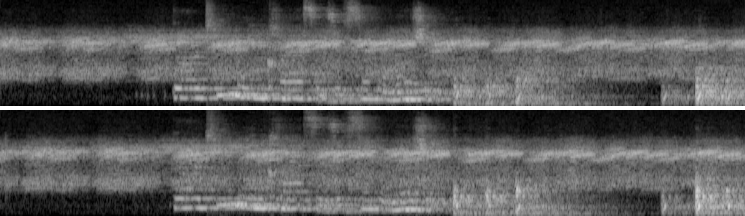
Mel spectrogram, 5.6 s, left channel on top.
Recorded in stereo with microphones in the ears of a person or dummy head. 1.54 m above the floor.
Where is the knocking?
45° right (ahead or behind), 4.5 m.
